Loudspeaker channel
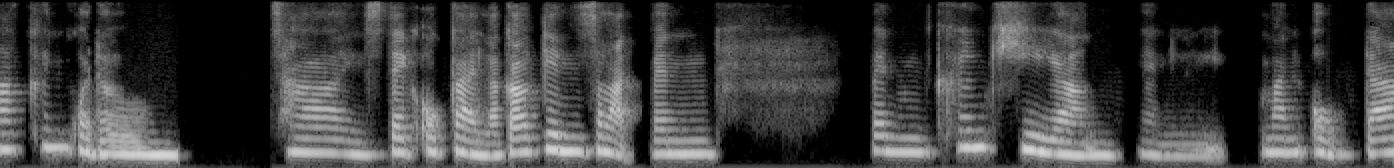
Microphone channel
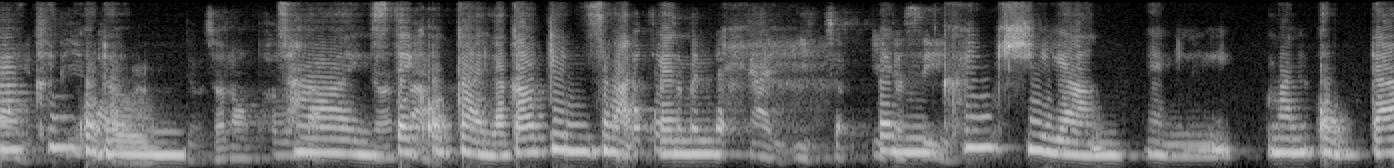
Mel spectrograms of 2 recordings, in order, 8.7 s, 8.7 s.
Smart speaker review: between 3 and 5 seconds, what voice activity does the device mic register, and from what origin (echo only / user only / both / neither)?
both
